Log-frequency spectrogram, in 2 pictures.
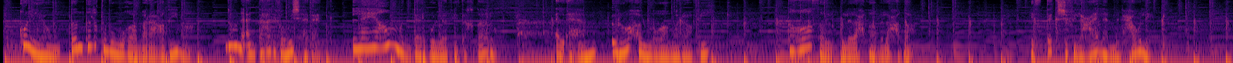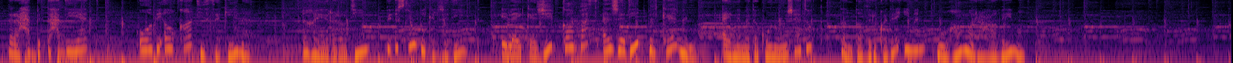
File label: Arabic IVR On Hold Voicemail Greetings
